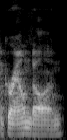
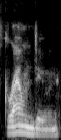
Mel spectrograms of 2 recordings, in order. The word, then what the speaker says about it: Ground Dune: kill you with my ground on actually, it's Ground Dune. ground dune." That's how it's spelled. It's in all caps all the time, so you have to yell it.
